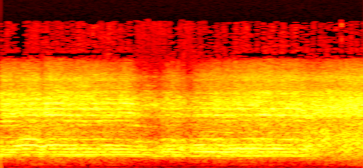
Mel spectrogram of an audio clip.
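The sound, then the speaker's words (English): A train whistle sounds in one long, loud, steady blast over continuous rushing rail noise as trains head for Grand Central Station near the Hudson River. The sound dips briefly midway and has no talk. “Drawn by the magnetic force of the fantastic metropolis, day and night, great trains rush toward the Hudson River”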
